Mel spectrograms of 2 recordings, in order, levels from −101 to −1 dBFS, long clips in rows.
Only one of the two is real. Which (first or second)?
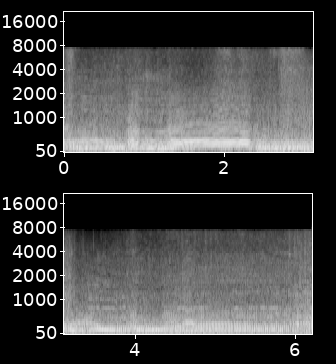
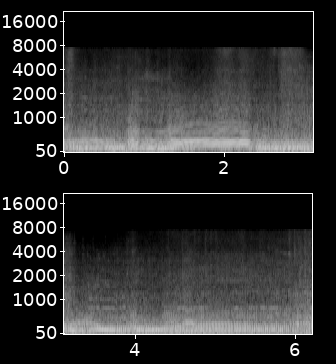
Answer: first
